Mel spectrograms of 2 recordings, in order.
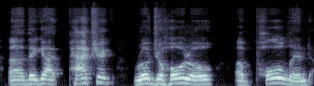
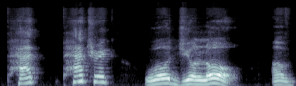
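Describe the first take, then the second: First: Said in the usual way. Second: "Patrick Wojolo" said slowly, trying a Polish W sound; attempt at Polish name. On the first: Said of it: "I can't speak Polish, people, but I'm gonna try". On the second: Shown as a demonstration. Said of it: "but I'm gonna try".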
